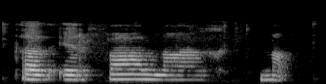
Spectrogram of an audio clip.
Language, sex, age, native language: Icelandic, female, 8, Icelandic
